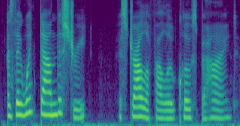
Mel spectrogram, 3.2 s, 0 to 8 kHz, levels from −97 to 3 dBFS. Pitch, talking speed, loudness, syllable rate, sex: 225 Hz, 190 wpm, -20 LUFS, 6.2 syllables/s, female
